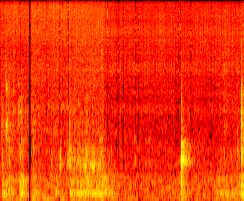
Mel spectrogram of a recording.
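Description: Chickpeas tumble into a pan with a soft thud.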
